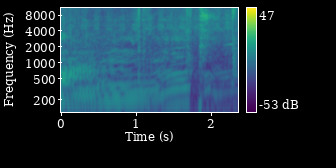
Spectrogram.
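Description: A motorcycle that was ridden from Madrid drones steadily, its pitch sliding gradually lower as it pulls away, fairly loud at first, with a brief dip in the sound near the end.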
